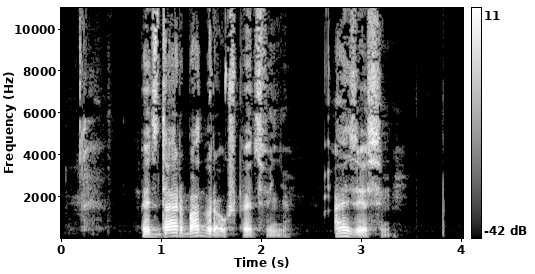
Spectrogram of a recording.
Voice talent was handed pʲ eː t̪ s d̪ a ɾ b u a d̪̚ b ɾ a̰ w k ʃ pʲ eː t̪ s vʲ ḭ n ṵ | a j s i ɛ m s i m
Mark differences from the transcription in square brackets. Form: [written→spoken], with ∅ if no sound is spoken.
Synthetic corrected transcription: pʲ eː t̪ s d̪ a ɾ b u a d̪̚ b ɾ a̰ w k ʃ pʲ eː t̪ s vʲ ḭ [n→ɲ] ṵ | a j [s→z] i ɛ [m→∅] s i m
